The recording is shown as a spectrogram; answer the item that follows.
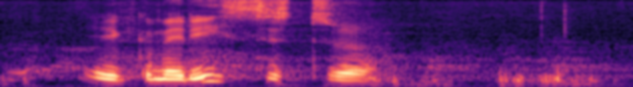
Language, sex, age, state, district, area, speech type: Dogri, male, 30-45, Jammu and Kashmir, Udhampur, rural, spontaneous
